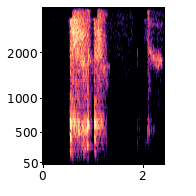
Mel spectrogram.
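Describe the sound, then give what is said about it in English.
Two harsh coughs from a person in quick succession, followed by a brief faint throat-clearing sound, with no talking in between. “I'm pretty sure you can hear this coughing I've been doing.”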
